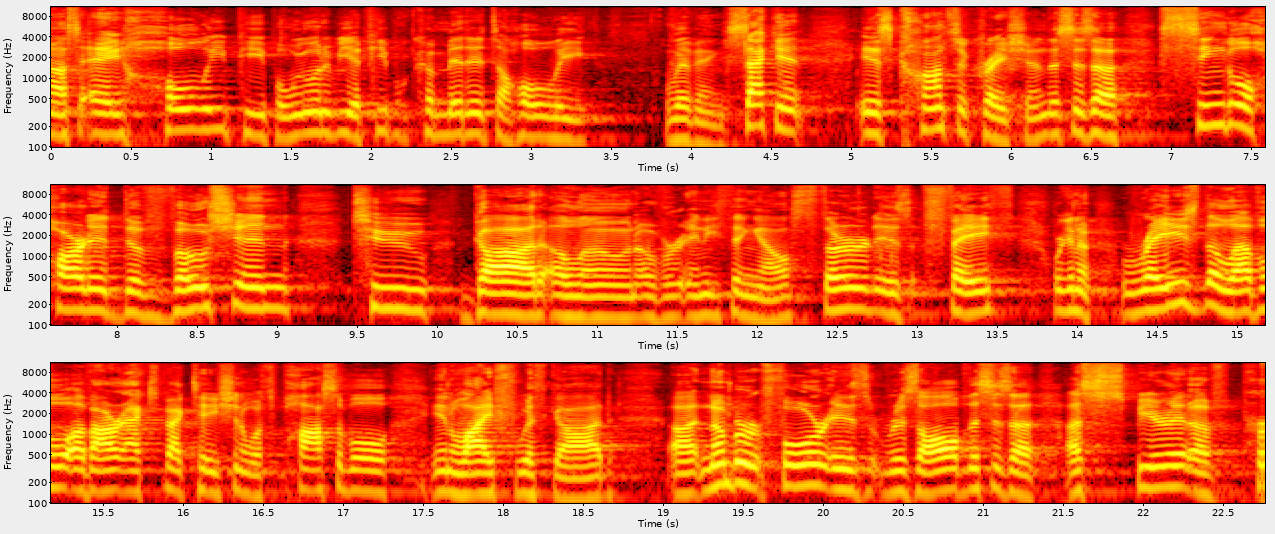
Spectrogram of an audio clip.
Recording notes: live recorded sermon from the Sunday gathering at The Heights Church Denver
